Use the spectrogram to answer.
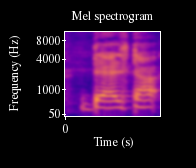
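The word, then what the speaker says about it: Δ: is represented by the delta S with an arrow over it. Students, this triangle is actually a Greek letter. It is pronounced as delta.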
